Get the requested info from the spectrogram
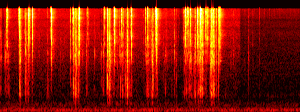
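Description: Skewb puzzle being turned by hand: groups of sharp plastic clicks as its halves twist and snap into place, running through a Z-perm algorithm, stopping about four and a half seconds in.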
